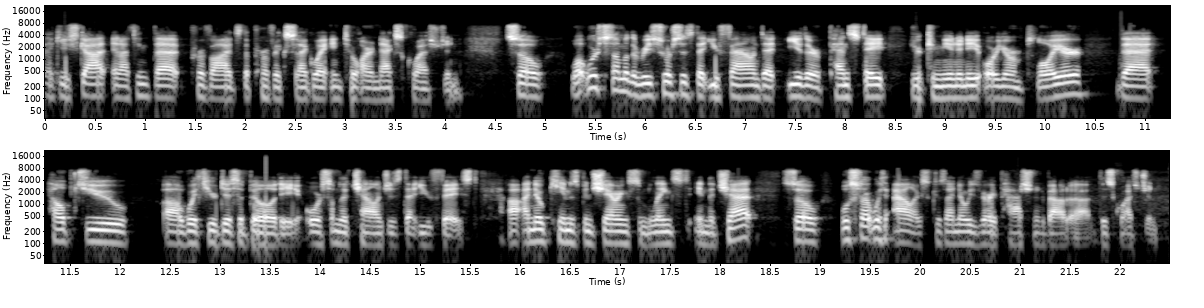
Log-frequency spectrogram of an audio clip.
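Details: Adult male speaker; typical speech.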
